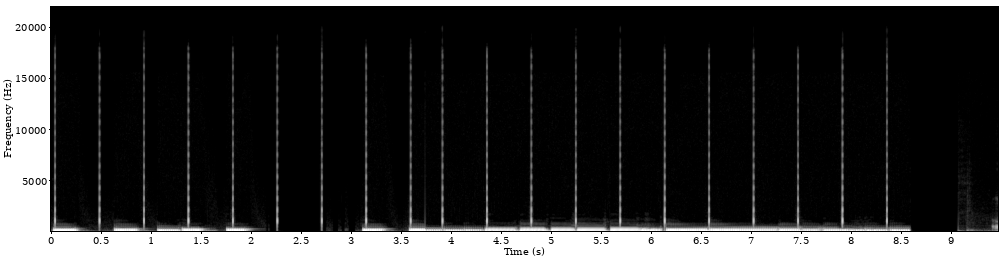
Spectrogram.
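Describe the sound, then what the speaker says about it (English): A sampled bass guitar riff from a rock band, sounding as a run of short, punchy repeated notes that gives way to a longer sustained, rhythmic stretch, played loud and alone with no voices. "The actual sample for the bass that Jacob sent me sounds like this"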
